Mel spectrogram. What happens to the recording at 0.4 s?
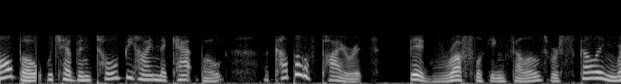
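Packet loss filled with silence runs from 0.36 to 0.39 s. A 30 ms stretch of the speech drops out, which points to a single missing packet, and the receiver plays silence in its place, so the sound cuts to a hard-edged hole.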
